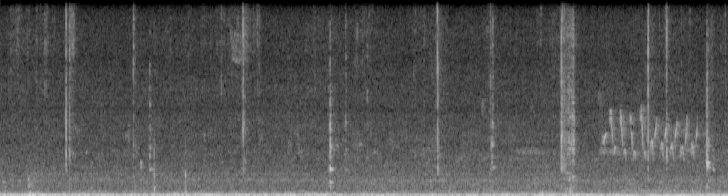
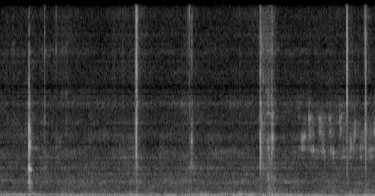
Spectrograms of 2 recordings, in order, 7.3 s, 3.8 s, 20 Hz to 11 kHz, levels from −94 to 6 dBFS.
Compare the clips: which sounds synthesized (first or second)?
second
